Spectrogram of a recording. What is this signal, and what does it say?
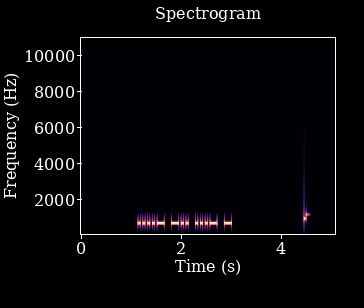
Morse code, heard as a keyed tone, about 25 wpm, 700 Hz. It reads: 4DVT
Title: Four Challenging Letter-Number Combinations 25wpm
